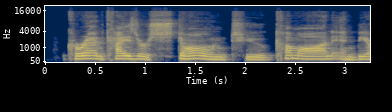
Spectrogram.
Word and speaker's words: Coran Kizer Stone: to join us again please welcome Corin sorry Karan Kaiser Stone I've been mispronouncing his name all this time hey bud okay I'm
